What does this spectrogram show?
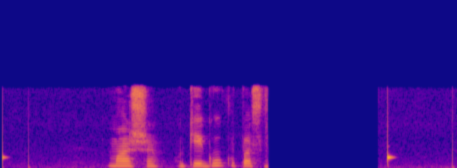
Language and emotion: Russian, neutral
